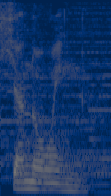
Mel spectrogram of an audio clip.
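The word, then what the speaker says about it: cheannóinn: Now I would buy gets an owing sound. Owing, cheanóing. I would buy, cheanóing. So it gets an O, but that goes for an ing sound, cheanóing.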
